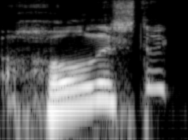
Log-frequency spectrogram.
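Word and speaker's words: Wholistic: So do you pronounce it holistic? Yes, we do. Like the whole, because it's, we're looking at the whole picture, not just part of it.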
